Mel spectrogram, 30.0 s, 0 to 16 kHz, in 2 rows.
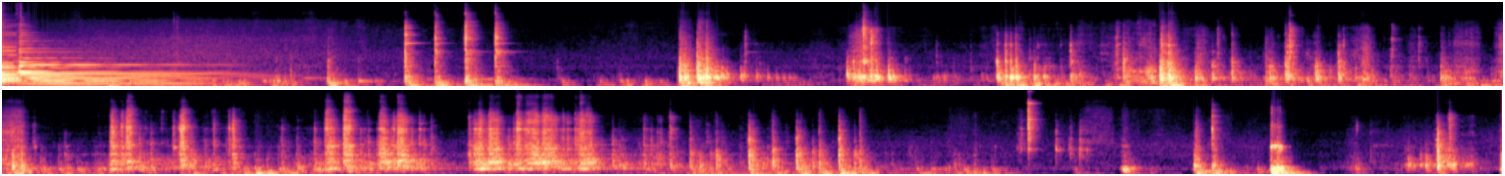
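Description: Guitar music fades out over the first few seconds. After that comes a long run of irregular knocks and clanks as a cast-iron Record No. 100 bench vise is handled and shifted about on a plywood board, some knocks with a brief metallic ring.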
